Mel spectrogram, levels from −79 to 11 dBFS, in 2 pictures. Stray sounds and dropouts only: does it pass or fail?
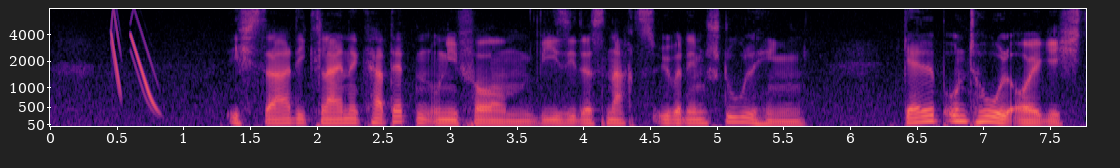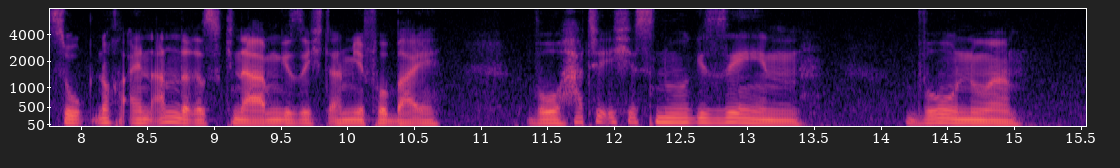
fail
